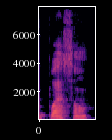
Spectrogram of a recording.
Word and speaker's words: poisson: Et surtout, du poisson. Aquí tenemos doble S, esa se pronuncia como una S.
